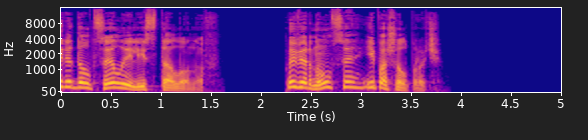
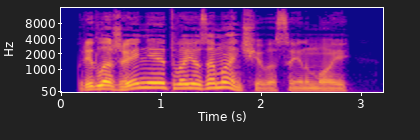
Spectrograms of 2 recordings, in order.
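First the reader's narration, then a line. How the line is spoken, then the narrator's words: Priest's sigh. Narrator (Russian): вздохнул батюшка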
